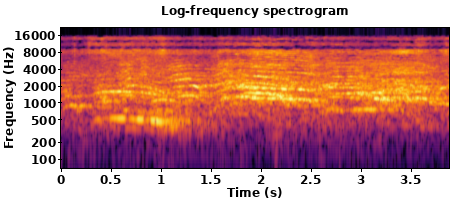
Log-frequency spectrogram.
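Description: A crowd at an outdoor beach wrestling event cheers and shouts steadily, with high excited voices, including children, carrying throughout at a fairly loud, sustained level.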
